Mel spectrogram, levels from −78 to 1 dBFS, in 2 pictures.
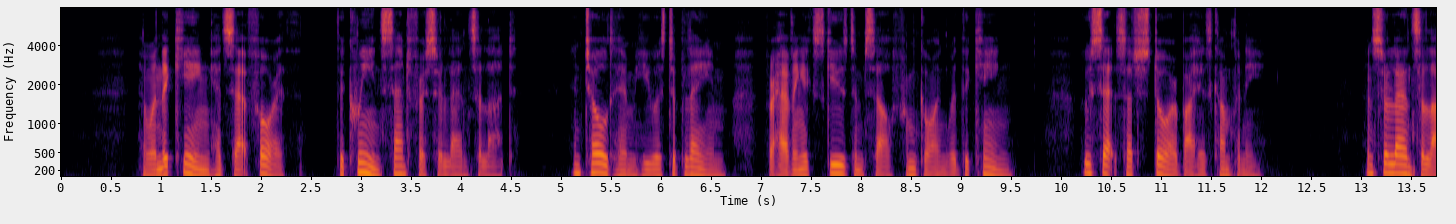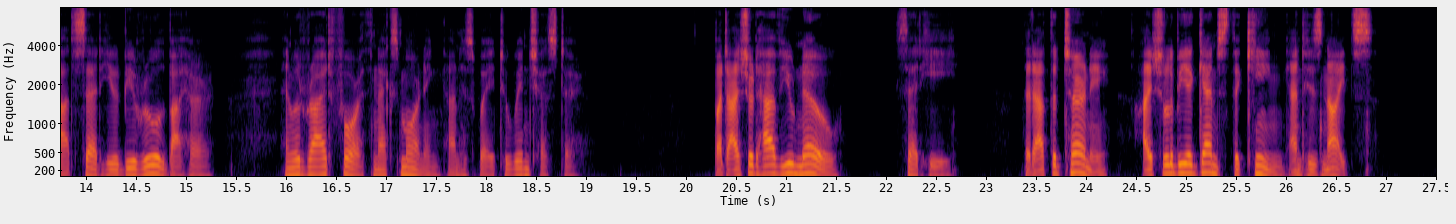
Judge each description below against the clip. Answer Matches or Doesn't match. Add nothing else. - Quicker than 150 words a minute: Matches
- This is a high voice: Doesn't match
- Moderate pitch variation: Doesn't match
